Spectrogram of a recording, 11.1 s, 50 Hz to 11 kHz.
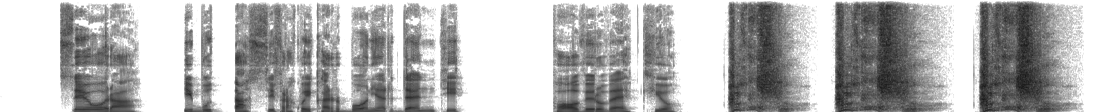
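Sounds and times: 
speech: 0.7 - 4.7, 5.5 - 10.7
voice imitating loud explosive sneezes: 7.3 - 10.8.

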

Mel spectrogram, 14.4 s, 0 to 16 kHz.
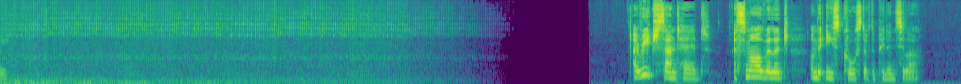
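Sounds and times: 
tractor engine drone on a road past farms: 0.0 - 7.5
speech: 9.5 - 13.9.

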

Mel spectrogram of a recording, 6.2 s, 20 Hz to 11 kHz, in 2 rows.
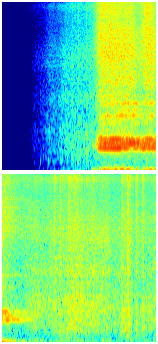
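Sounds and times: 
train rumbling as it passes slowly: 0.8 - 6.1
train whistle blast: 1.8 - 3.9.

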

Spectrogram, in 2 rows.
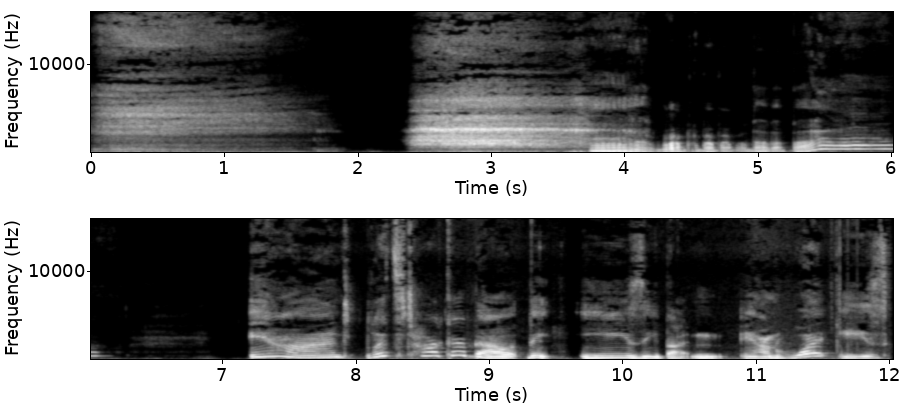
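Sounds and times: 
deep breath in and out with sigh-like exhale: 0.0 - 3.8, 6.3 - 7.1
speech: 3.8 - 5.8, 7.5 - 12.0.

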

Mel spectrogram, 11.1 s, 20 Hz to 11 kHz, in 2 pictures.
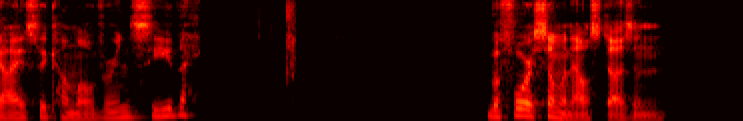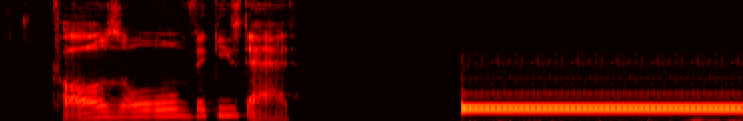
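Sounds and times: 
speech: 0.0 - 1.6, 3.7 - 5.0, 6.0 - 7.8
telephone dial tone after hang-up: 9.0 - 11.1.

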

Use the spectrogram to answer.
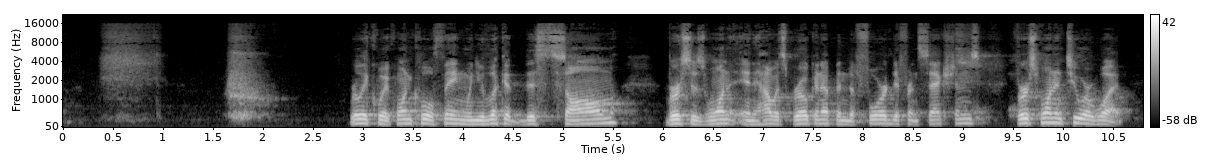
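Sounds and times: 
person breathing: 0.4 - 2.4, 5.6 - 6.0
speech: 2.9 - 10.7.

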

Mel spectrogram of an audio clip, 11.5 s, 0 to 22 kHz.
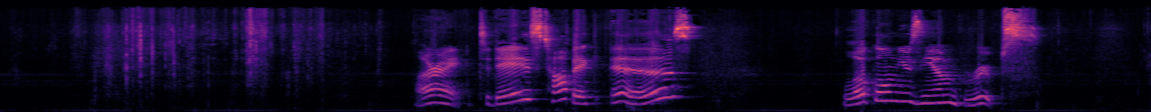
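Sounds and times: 
paper slips rustling in a ball cap: 0.5 - 3.9
speech: 4.2 - 7.0, 8.4 - 10.4.

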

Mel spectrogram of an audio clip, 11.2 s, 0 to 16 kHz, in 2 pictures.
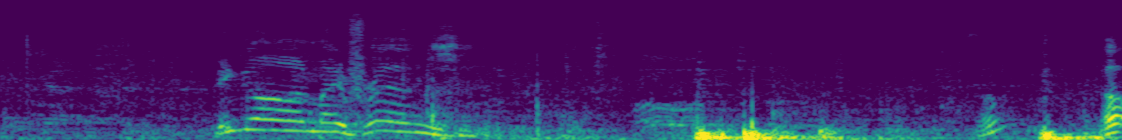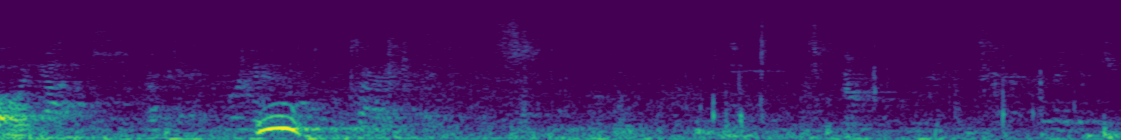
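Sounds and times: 
speech: 1.1 - 2.6, 4.9 - 6.0, 6.9 - 7.6
hooves of a herd of horses galloping out: 2.6 - 11.2.

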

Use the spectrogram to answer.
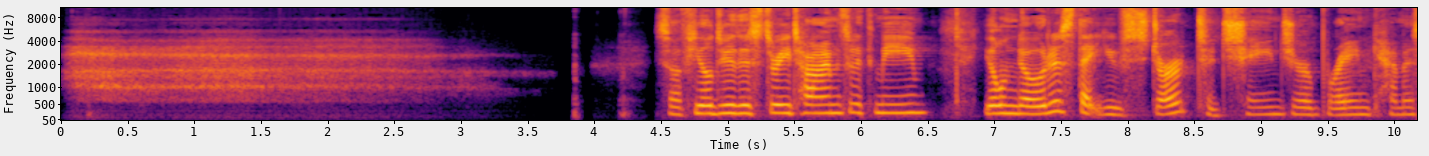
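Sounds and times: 
long exaggerated yogic exhale with an open breathy hiss: 0.0 - 3.5
speech: 4.5 - 10.1.

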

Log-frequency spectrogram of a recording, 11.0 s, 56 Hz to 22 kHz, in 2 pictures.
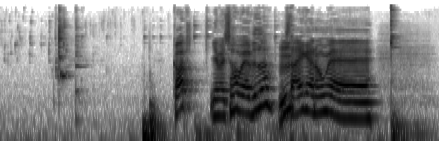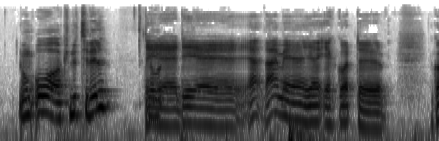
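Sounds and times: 
water poured into a glass: 0.0 - 1.6
speech: 2.2 - 4.8, 5.7 - 10.9.

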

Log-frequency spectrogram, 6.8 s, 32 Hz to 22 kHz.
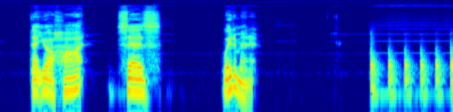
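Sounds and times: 
speech: 0.4 - 2.5, 3.4 - 3.9
firm knocking on a wooden door: 5.6 - 6.7.

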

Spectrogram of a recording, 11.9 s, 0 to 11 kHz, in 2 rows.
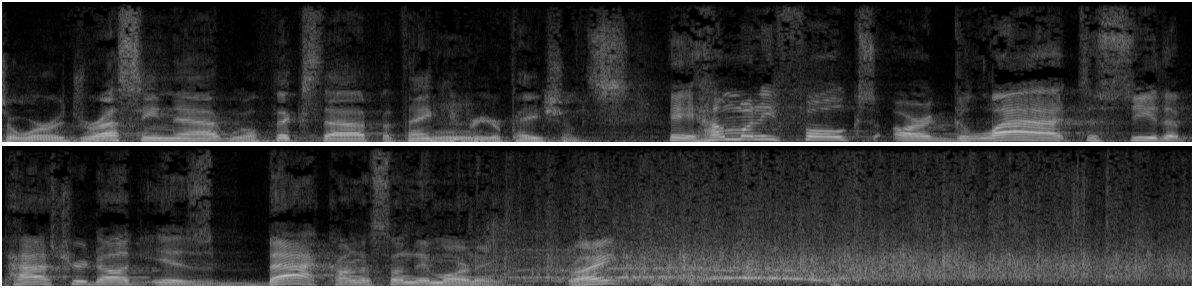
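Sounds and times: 
speech: 0.0 - 9.6
audience applauding: 8.3 - 11.8.

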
